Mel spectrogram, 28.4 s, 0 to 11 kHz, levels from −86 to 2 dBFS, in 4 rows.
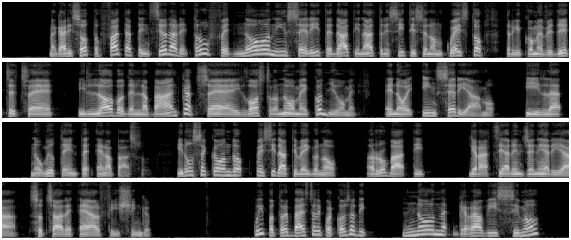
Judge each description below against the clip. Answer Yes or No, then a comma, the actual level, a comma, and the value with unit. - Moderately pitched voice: Yes, medium, 160 Hz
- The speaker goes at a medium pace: Yes, average, 125 wpm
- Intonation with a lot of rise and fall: Yes, wide, 8.4 semitones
